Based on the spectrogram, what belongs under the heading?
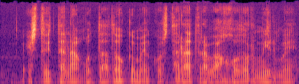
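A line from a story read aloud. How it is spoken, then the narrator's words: Plain. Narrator (Spanish): dijo al acostarse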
